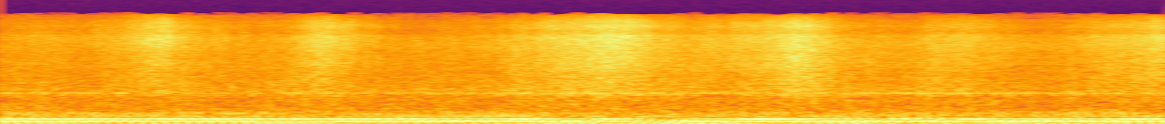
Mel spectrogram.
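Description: Water splashes and rushes along a boat's hull in repeated bursts.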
